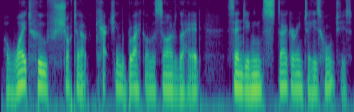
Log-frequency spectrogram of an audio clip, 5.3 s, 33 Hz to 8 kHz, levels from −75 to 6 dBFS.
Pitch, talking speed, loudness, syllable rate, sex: 100 Hz, 225 wpm, -21 LUFS, 5.5 syllables/s, male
